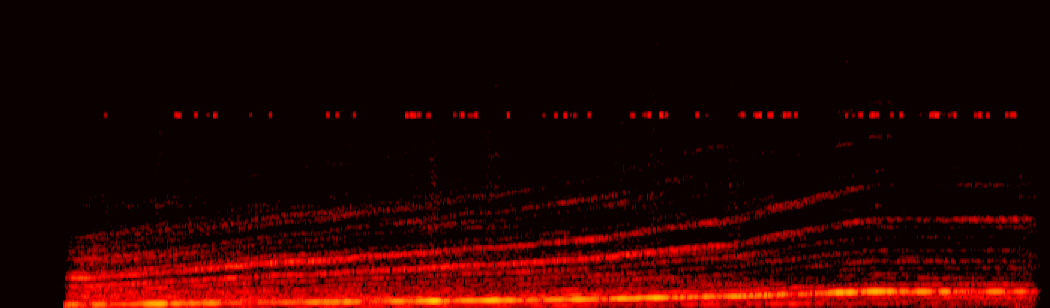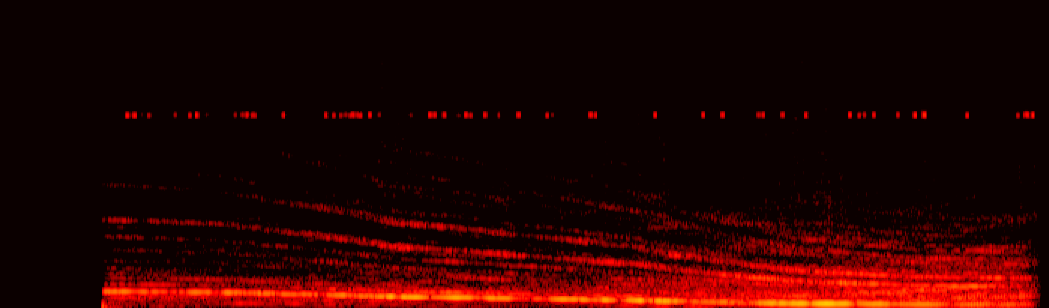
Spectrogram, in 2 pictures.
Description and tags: a spaceship elevator. up & down. Created with a synthesizer. FM Synthesis. Instrument used: FM-Four (a freeware vsti)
